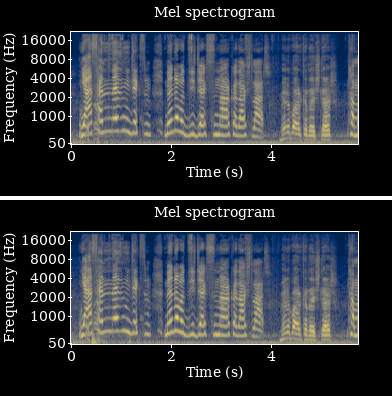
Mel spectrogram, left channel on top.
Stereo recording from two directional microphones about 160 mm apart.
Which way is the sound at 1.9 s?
10° right (ahead or behind).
